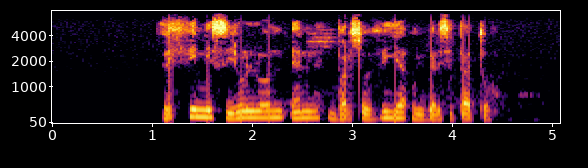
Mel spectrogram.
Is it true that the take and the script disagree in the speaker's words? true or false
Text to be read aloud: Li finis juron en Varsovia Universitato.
false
